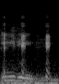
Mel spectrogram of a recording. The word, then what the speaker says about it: EDI: Why are you named Edie? EDI is the phonetic pronunciation of EDI. That is an acronym for Enhanced Defense Intelligence.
